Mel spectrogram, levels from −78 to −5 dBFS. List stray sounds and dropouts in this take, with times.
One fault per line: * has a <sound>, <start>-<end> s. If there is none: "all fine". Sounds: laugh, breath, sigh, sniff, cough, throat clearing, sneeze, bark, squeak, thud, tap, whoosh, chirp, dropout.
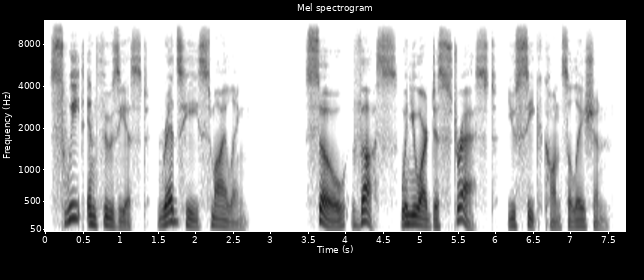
all fine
